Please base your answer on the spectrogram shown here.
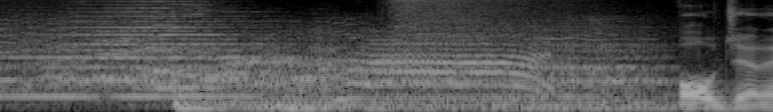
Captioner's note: shouting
